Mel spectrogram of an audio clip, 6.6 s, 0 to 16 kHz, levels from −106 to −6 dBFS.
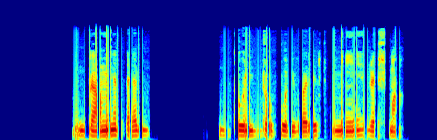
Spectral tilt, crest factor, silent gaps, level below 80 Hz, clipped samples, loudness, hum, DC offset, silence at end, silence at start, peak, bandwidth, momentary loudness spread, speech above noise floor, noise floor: -7 dB/octave; 20 dB; 2.36-3.28 s; -50 dBFS; under 0.1%; -20 LUFS; none; under 0.1%; 0.6 s; 1.1 s; -2 dBFS; 7.4 kHz; 13 LU; over 71 dB; under -90 dBFS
